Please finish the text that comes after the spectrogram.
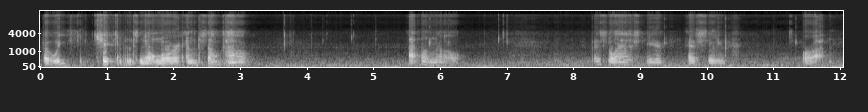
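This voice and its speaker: An actor playing a dying, wistful seasoned sailor in a radio drama, talking haltingly and wearily in a weak, gravelly voice. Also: male voice, animated, dark tone, full character voice. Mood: weary, confiding. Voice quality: gravelly, creaky. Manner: halting, weary, drifting. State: weak, failing. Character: dying, wistful seasoned American sailor reminiscing to his mate. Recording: noisy radio drama with rumbling ambience.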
